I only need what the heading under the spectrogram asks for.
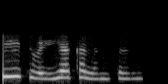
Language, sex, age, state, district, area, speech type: Hindi, female, 18-30, Uttar Pradesh, Ghazipur, rural, conversation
